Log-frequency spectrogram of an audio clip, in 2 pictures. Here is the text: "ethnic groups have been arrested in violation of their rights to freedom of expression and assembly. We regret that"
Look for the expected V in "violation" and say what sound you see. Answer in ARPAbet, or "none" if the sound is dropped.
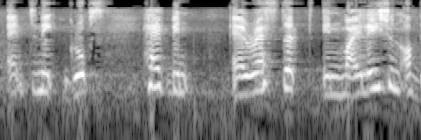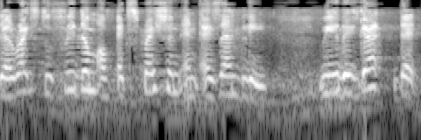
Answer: V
